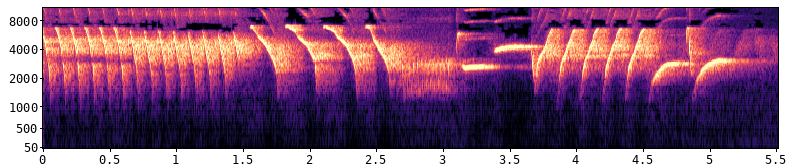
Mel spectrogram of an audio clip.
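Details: Belgian canary's powerful song: a fast run of rapid repeated notes, sweeping descending slurs, brief high thin whistles, then more rising and falling chirped phrases.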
